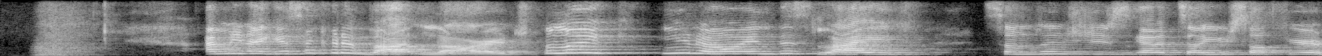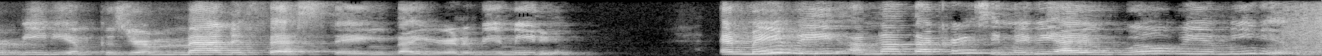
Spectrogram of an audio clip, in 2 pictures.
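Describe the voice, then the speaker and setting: Speaking with a Spanish accent, a woman uses an animated tone and very wide pitch swings in a high pitch at a moderate pace, with audible room echo. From Mexico (Jalisco). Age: 30s. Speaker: social media influencer, restaurant worker. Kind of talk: casual livestream chat. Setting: livestream at a dining room table.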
